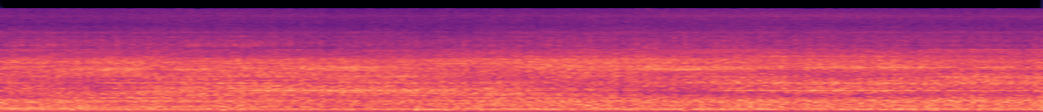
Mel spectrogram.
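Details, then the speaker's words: Old Caterpillar diesel at idle after overheating, once the radiator was topped up with water: steady, even rumble with no surging, knocking or hunting; the red overheat light no longer blinks and the engine is back to normal. "mga kakit hindi na nag blink blink dito ang kanyang red na light yan kapag nagoverheat ay mag blink blink dito ang red na light sa dashboard so Ayun mga kabakit ay bumabalik na sa normal"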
